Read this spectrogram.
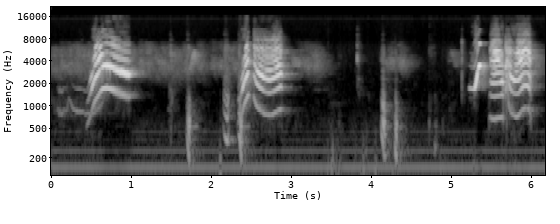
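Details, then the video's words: Indoor pet Indian ringneck parakeet talking, saying "mummy" in loud arched harmonic phrases with short clicks and quick notes between them, and a final warbling burst, over a steady background hum. "cute Indian ringneck parrot talking || no stop mummy bolne vala"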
